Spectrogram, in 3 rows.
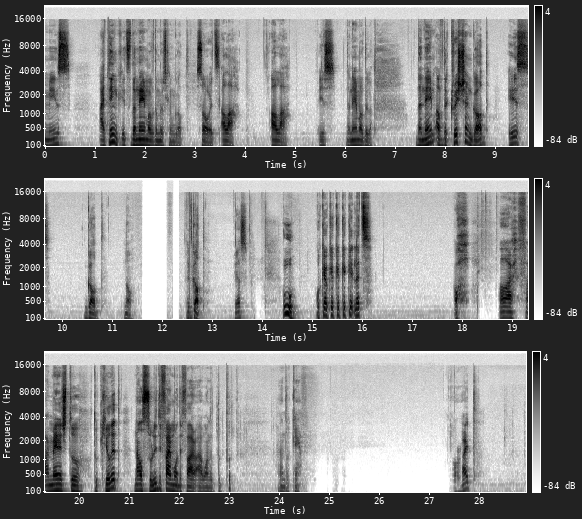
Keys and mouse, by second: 18.8 middle click, 19.7-28.9 drag.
